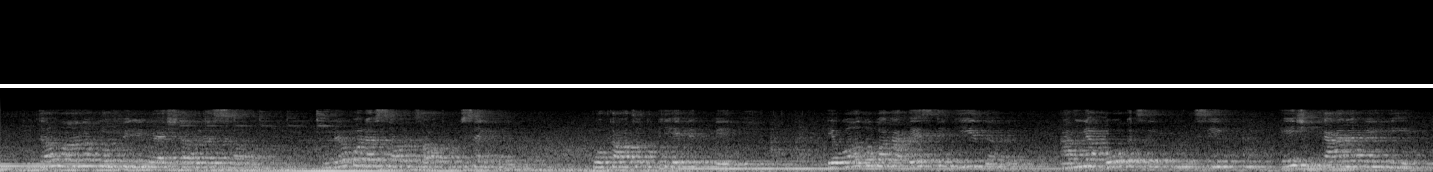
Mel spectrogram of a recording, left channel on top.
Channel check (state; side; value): silent; left; 65 dB below the other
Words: Por causa do que ele fez. Eu ando com a cabeça erguida, a minha boca se escara em rir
